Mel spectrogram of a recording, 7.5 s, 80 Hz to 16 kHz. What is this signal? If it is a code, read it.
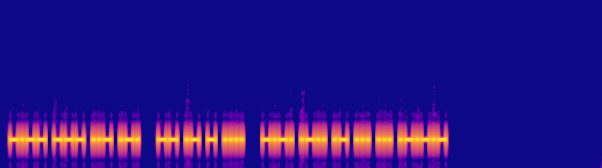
Morse code, heard as a keyed tone, about 36 wpm, 700 Hz. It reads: YOUR MATH CLASS.
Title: Sentences from Top 1000 Words - Review Part 6 - 35wpm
